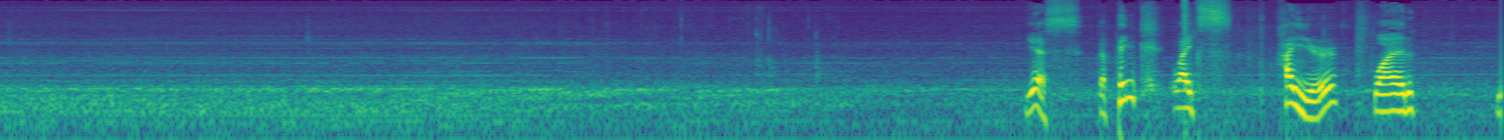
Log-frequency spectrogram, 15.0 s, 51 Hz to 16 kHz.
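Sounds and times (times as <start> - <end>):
ventilation fans humming: 0.0 - 15.0.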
